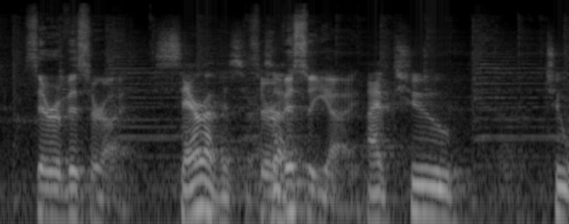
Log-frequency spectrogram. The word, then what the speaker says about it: cerevisiae: And this one is Saccharomyces cerevisiae, Saccharomyces. which is top fermenting ale yeast, which came up in the conversation earlier. I think your point scale is What? vastly Viscerae? Cerevisiae.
